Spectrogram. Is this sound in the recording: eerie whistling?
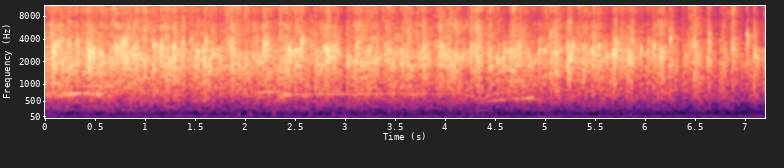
no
